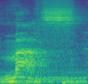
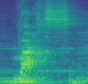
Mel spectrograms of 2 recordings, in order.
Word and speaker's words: mars: Y miren, se pronuncia la S, mars. Es una excepción, mars. No se olviden de pronunciar es mars.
